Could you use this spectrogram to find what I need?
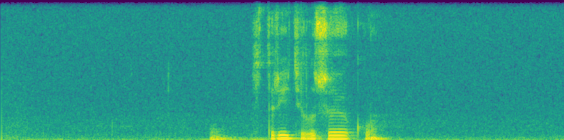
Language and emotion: Russian, sad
